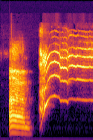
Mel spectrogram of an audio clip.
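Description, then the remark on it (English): A short voiced shout leads into a loud, high-pitched joyful scream that climbs sharply in pitch and then holds a steady, piercing note for over a second. “I'm sorry, I scream a lot.”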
